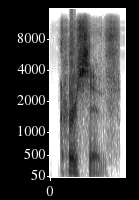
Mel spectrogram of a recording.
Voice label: "cursive", American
